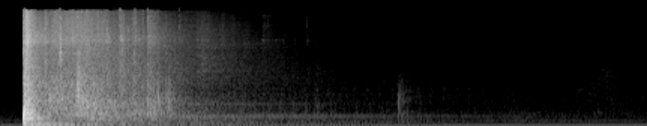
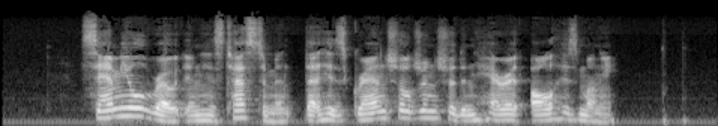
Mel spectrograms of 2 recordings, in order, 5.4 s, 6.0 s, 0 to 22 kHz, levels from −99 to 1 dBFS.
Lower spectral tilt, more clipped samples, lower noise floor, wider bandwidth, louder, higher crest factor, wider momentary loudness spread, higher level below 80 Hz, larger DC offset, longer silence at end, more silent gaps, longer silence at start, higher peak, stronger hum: second, -2 dB/octave vs -4.5 dB/octave; neither; first, -85 dBFS vs -54 dBFS; first, 16 kHz vs 13.5 kHz; second, -22 LUFS vs -18 LUFS; first, 28 dB vs 18 dB; first, 19 LU vs 10 LU; first, -46 dBFS vs -58 dBFS; neither; first, 3.95 s vs 0.25 s; neither; second, 0.2 s vs 0.7 s; about the same, 0 dBFS vs 0 dBFS; neither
